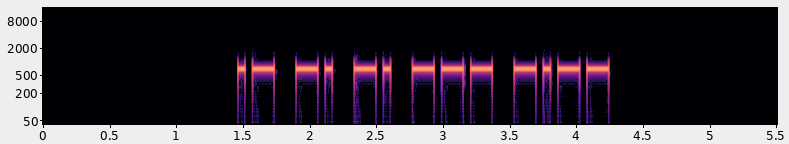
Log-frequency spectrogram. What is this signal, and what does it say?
Morse code, heard as a keyed tone, about 22 wpm, 700 Hz. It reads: ANNOY
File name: 5 Letter Words - First 3 Letters Given - 22wpm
